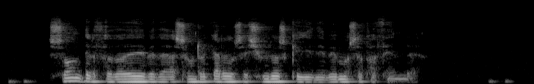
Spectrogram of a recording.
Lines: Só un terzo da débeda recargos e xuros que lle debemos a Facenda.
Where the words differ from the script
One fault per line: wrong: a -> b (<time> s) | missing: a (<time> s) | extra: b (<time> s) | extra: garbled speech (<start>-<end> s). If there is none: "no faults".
extra: son (1.8 s)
